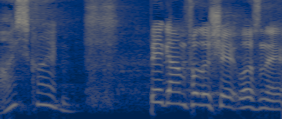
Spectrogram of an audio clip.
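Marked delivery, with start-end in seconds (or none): 0.0-0.7 acted-out baffled, puzzled tone. Retelling his reply to his daughter in the bath, his own surprised reply. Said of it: "I was like".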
